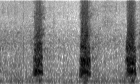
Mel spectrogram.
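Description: A dog on a snowy mountain pasture gives three sharp, loud barks at a person, evenly spaced about a second apart, with only faint background noise between them and no talking.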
